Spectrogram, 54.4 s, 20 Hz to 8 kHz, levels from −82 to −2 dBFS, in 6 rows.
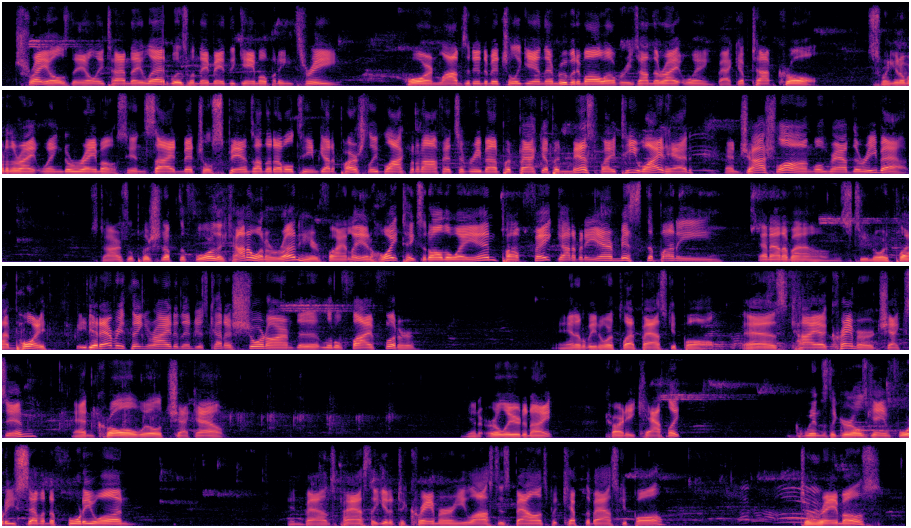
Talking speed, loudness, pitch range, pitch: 190 wpm, -26 LUFS, 125-155 Hz, 140 Hz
